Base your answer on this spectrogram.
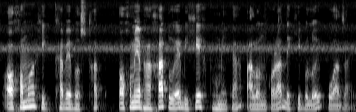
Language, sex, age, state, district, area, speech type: Assamese, male, 18-30, Assam, Jorhat, urban, spontaneous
